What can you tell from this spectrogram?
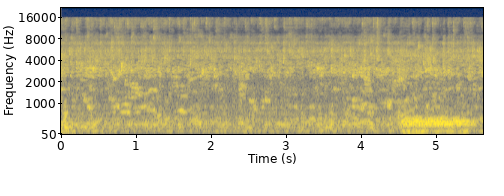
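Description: Faint, steady trickle of water from a running aquarium filter. A low voice murmurs briefly near the end.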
